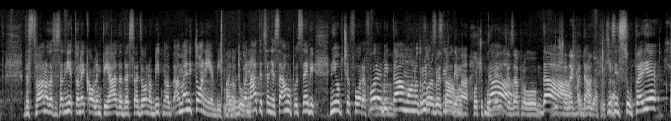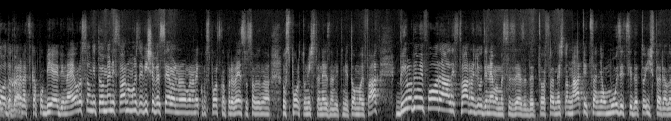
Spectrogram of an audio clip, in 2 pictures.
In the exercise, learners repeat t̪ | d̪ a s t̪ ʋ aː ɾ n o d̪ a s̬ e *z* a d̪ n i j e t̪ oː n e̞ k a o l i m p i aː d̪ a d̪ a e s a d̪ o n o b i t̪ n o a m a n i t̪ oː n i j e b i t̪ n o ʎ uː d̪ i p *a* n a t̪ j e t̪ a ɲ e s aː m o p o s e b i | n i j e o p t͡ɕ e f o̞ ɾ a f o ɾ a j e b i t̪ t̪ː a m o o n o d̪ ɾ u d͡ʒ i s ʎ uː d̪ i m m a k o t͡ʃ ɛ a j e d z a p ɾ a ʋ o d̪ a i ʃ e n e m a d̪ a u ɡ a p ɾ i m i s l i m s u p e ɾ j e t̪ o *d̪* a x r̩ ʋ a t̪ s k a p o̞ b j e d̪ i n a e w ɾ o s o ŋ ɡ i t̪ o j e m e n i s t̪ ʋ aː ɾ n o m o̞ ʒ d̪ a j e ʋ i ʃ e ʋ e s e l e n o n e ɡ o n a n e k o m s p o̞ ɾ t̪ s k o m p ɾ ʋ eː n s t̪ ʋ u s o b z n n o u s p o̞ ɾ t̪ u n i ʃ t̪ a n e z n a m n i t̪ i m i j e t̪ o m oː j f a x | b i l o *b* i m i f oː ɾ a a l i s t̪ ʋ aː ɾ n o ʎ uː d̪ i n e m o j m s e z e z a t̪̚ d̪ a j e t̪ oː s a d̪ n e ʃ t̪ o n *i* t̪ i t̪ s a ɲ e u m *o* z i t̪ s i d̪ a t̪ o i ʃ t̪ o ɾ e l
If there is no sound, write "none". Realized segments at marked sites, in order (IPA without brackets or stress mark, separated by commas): s, a, d̪, b, a, u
